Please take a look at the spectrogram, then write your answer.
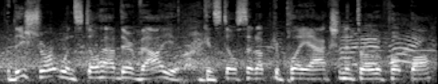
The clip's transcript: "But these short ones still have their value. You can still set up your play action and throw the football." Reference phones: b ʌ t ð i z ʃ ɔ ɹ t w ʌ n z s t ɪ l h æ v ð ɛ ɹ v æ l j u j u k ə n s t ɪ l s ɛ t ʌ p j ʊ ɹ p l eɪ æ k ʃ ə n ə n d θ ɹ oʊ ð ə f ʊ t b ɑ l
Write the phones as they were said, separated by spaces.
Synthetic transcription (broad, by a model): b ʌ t ð i z ʃ ɔ ɹ t w ʌ n z s t ɪ l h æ v ð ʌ ɹ v æ l j u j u k ə n s t ɪ l s ɛ t ʌ p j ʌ ɹ p l eɪ æ k ʃ ə n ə n θ ɹ oʊ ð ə f ʊ t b ɑ l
